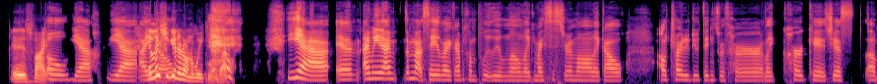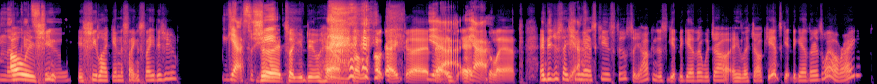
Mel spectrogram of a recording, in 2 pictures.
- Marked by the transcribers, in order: chuckle; laugh
- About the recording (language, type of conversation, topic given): English, unstructured, What does your ideal slow Sunday look like, including the rituals, people, and moments that help you feel connected?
